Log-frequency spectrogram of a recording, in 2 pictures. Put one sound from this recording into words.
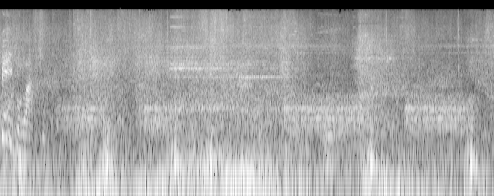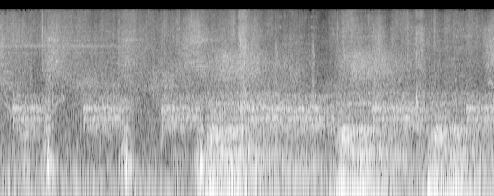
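Magic blasts and weapon hits thump and crackle in a fantasy battle.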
